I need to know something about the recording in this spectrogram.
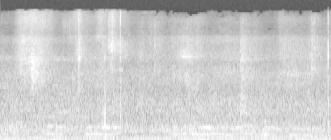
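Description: Scissors snip through hair close by.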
